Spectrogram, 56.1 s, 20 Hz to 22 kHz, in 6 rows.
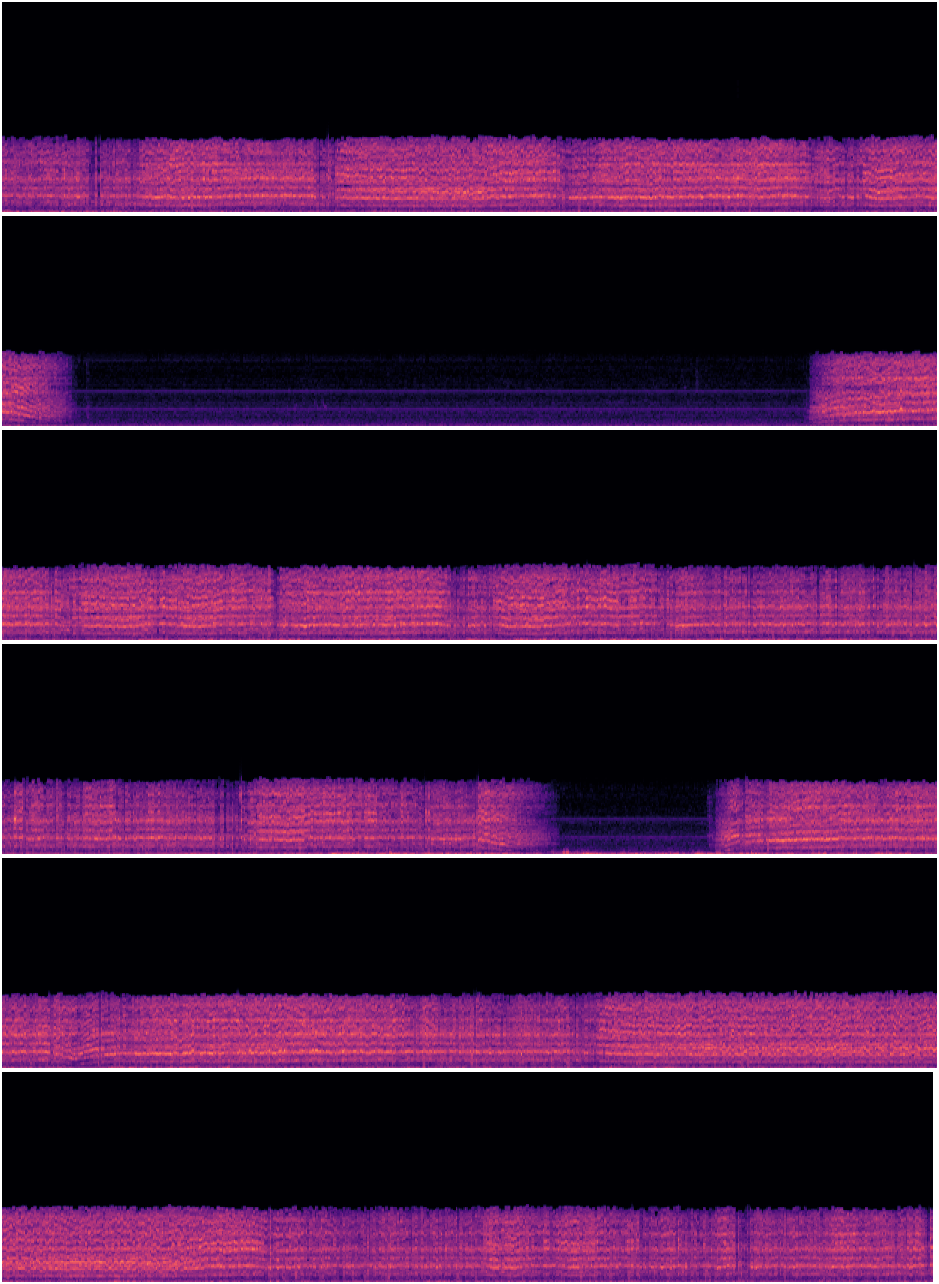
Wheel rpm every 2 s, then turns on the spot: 230, 220, 220, 220, 200, 10, 0, 0, 10, 190, 220, 220, 220, 230, 230, 230, 160, 30, 200, 190, 220, 230, 210, 210, 220, 230, 230, 230.
none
